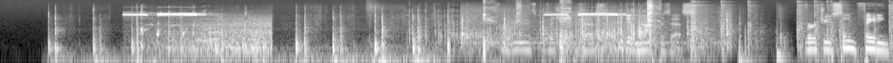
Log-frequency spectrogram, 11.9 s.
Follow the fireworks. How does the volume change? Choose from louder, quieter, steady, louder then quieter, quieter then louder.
louder then quieter.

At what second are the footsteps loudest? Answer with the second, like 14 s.
6 s.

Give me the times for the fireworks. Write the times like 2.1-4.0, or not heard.
4.8-11.8.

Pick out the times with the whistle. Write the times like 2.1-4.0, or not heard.
1.6-3.6, 7.2-8.6.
